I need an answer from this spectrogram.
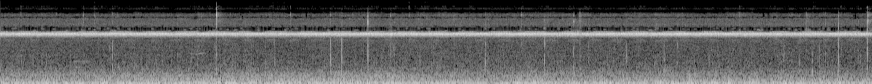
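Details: Bell crickets keep up a sustained, shrill, ringing trill for the whole stretch, with scattered sharp campfire snaps and pops beneath it.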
